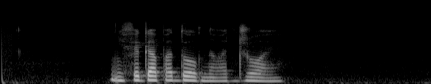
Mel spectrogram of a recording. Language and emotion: Russian, neutral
